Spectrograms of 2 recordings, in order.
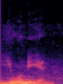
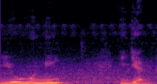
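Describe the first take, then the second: First: Said in the usual way. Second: "यूनियन" stretched very slowly, the "यू" sound held long; drawn-out pronunciation. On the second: Shown as a demonstration. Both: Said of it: "यू ऐसे बोलते हो ना".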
